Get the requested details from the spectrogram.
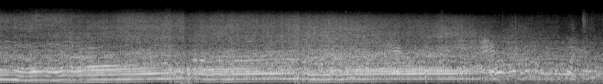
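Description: A racing saloon car accelerates hard uphill, its engine revving high.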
